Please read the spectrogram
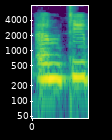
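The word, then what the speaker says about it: empty: There is एन एम्प्टी plot. एम्प्टी का P silent होता है, पी को प्रोनाउंस नहीं करते हैं.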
